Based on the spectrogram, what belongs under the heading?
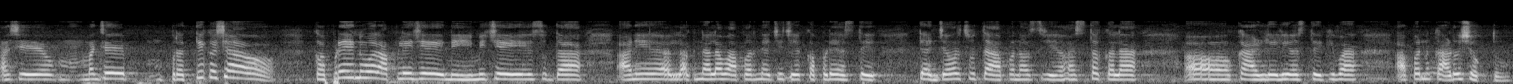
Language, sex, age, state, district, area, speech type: Marathi, female, 45-60, Maharashtra, Wardha, rural, spontaneous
